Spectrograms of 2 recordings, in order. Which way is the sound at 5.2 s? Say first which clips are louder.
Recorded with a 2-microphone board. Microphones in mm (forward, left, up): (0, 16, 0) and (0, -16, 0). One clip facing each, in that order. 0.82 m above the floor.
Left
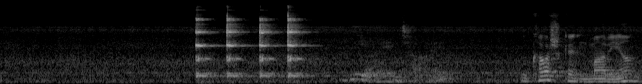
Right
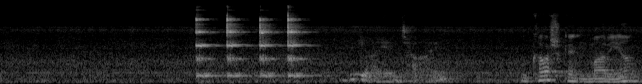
Even; 10° left (ahead or behind).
